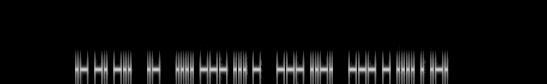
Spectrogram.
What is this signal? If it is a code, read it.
Morse code, heard as a keyed tone, about 50 wpm, 700 Hz. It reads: AND A HOST OF OTHER
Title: Sets of 5 Words Encore2 50wpm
